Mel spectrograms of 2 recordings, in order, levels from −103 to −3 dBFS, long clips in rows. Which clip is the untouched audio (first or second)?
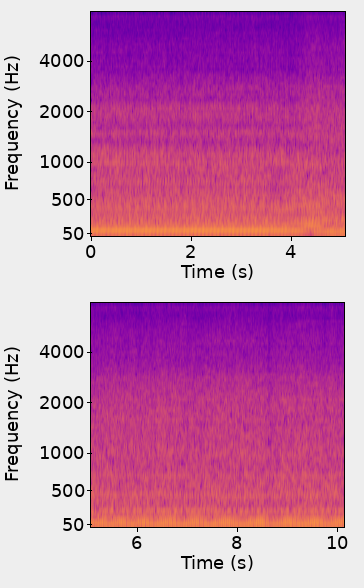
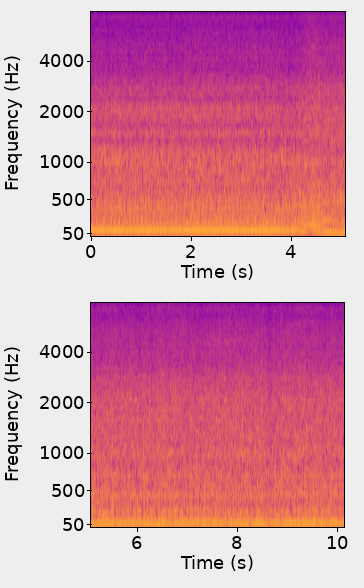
first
